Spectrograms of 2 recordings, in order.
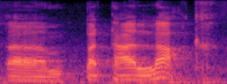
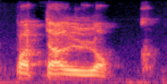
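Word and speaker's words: Paatal Lok: No, I'm smiling because that's exactly how I pronounced it. And every time I did pronounce it that way, Andrani was like, yeah, it's Patalok.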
